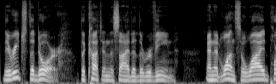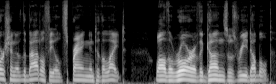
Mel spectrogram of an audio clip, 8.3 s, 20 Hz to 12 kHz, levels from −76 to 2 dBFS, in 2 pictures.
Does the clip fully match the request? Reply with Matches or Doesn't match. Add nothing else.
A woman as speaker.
Doesn't match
